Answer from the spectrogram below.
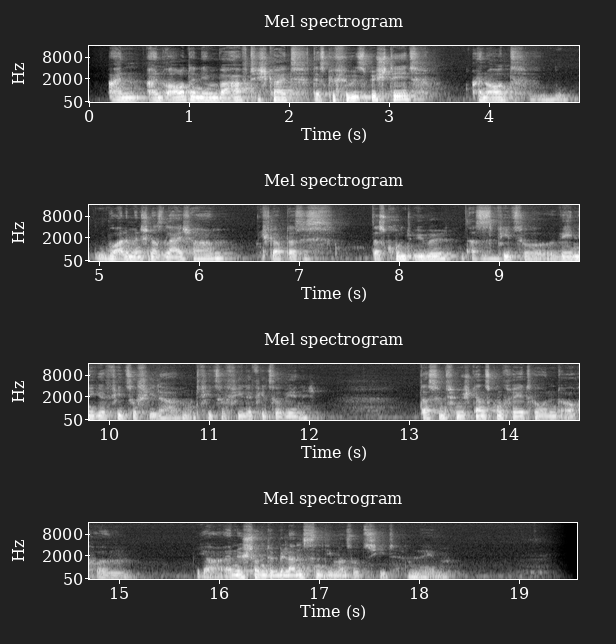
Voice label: kroatisch

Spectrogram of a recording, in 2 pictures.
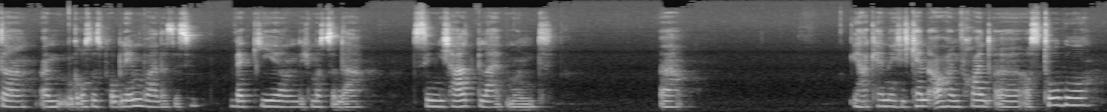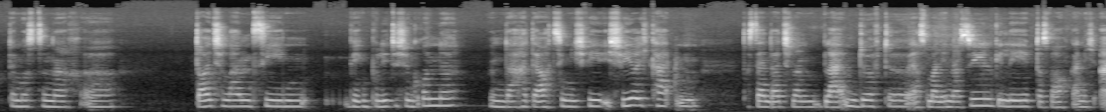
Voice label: portogiesisch brasilien

